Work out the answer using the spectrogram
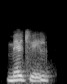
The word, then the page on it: megilp: Indian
